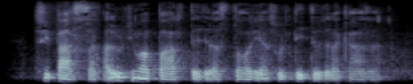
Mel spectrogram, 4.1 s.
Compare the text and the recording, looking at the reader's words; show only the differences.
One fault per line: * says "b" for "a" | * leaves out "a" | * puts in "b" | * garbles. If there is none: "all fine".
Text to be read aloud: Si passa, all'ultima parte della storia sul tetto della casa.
all fine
